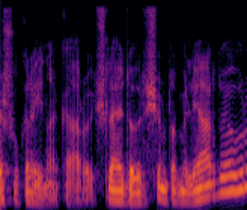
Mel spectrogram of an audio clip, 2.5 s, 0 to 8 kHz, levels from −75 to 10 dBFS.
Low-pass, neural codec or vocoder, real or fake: 7.2 kHz; none; real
